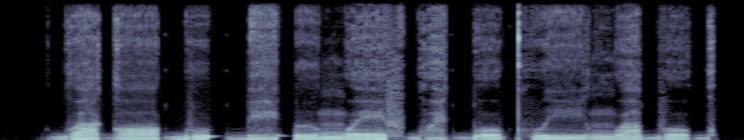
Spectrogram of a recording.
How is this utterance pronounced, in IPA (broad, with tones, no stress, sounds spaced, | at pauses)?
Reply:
ɡʷ a˧˩ ɡ ɒː˩˧ ɡ͡b u˧˩ ʔ ɓ e̤˧˩ ʔ ɯ˩˧ ŋʷ eː˩˧ f ɡʷ ɛ̤˩˧ ɡ͡b o˩˧ kʷʰ iː˧˩ ŋʷ a˩˧ b o˧˩ ɡ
